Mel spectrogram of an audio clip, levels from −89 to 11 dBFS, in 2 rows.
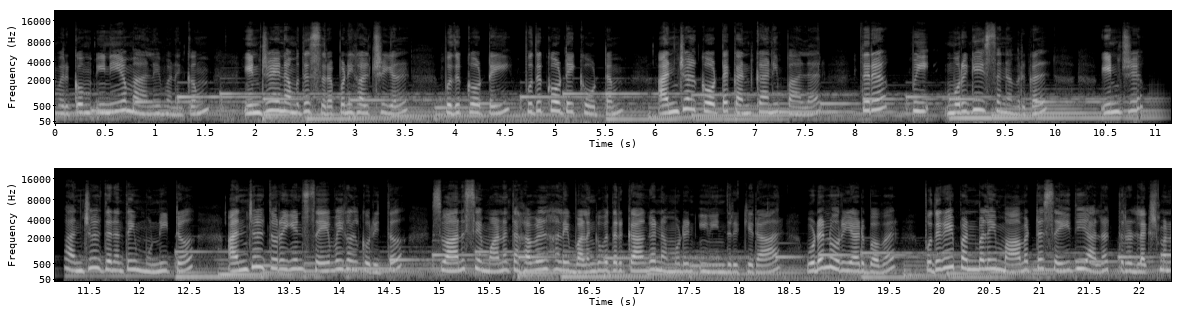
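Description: At 10.65, 10.79 and 10.84 s there is short concealed packet loss. Each time about 20 ms of audio arrived too late. The decoder extended the preceding sound to cover the gap. Each sounds like a quick smear or wobble.

From 10.95 to 11.27 s the sound turns to a buzzy or hissy, fading continuation of itself for about 0.3 s, then real audio resumes. This points to a likely long network dropout, with the missing stretch filled in rather than left silent.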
